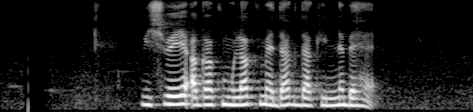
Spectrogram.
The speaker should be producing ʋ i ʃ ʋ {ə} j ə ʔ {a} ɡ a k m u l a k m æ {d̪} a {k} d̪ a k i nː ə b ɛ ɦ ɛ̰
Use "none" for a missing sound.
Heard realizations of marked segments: ə, a, d̪, k

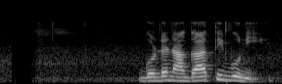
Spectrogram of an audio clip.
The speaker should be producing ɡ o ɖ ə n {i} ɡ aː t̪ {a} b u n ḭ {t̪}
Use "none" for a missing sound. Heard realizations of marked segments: a, i, none

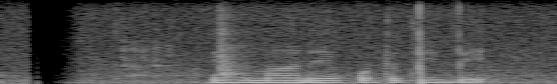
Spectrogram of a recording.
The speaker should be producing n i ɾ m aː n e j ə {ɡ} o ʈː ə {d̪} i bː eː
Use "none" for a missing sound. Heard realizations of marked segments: k, t̪

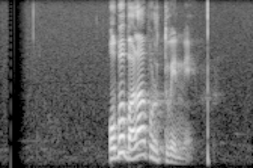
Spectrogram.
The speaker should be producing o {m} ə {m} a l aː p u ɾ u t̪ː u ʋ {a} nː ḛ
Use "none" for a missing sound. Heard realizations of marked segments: b, b, e

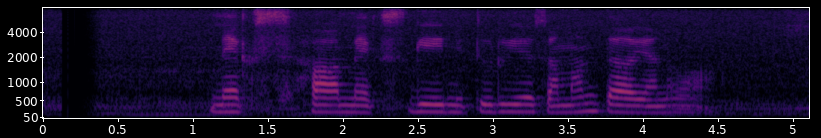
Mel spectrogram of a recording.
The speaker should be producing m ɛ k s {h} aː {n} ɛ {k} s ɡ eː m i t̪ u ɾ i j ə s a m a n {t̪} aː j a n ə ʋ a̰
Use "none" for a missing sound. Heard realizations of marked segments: h, m, k, t̪

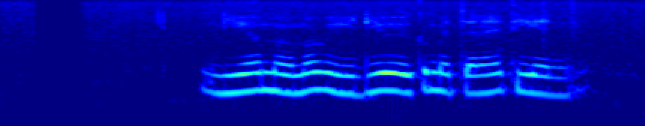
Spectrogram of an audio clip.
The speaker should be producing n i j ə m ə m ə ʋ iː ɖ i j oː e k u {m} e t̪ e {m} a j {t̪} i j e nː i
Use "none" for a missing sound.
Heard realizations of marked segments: m, n, t̪

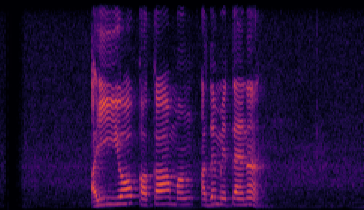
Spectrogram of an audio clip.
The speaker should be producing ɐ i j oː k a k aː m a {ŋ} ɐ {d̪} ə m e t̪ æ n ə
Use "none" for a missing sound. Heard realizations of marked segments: ŋ, d̪

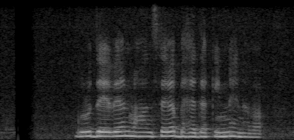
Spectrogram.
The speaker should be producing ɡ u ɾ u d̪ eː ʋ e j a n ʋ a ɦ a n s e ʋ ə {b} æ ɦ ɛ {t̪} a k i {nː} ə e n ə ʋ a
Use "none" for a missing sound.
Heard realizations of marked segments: b, d̪, nː

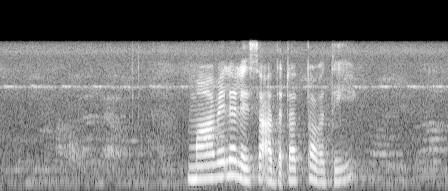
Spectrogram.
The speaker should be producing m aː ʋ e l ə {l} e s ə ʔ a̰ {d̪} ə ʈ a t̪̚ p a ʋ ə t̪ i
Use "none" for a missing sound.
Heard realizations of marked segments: l, d̪

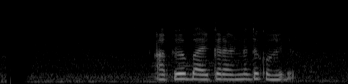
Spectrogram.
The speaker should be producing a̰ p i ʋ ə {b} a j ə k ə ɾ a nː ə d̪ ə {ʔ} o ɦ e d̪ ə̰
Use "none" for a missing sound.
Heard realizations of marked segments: b, k

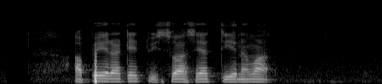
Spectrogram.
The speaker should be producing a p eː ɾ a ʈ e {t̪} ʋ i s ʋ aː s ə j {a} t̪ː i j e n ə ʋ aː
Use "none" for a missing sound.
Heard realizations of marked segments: t̪, a

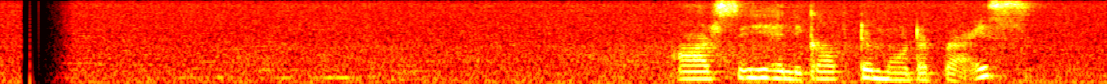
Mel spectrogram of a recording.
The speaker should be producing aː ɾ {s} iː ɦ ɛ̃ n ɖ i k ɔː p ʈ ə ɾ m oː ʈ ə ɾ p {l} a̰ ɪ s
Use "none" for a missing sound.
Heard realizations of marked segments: s, ɾ

